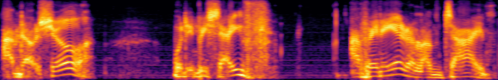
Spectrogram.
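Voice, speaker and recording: A woman's voice: extremely low pitch, big pitch swings, takes it slowly, creaky, bright, forceful tone, husky, heavily acted. A woman playing a curious, earnest traveling companion in a fantasy visual novel, speaking a little hesitantly. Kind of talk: visual novel character dialogue.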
